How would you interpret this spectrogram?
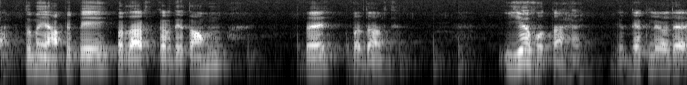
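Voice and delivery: usual speaking voice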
